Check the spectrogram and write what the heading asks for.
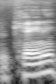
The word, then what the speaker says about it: New Caney: Boxer says pronounced New Caney, gotcha.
